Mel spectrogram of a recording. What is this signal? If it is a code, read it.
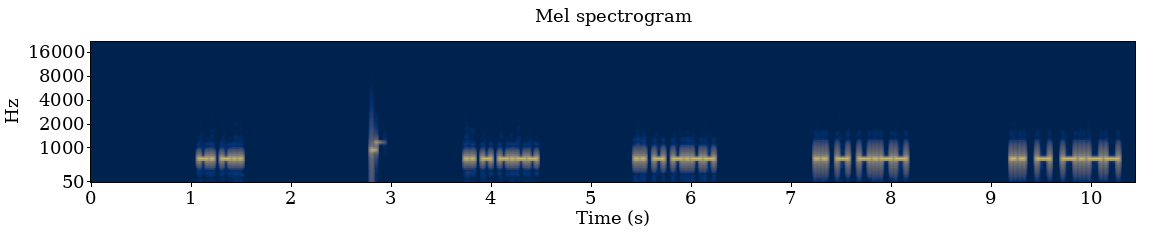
Morse code, heard as a keyed tone, about 35 wpm, 700 Hz. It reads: ND ITY ITY ITY ITY
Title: Speed-Racing Multi-letter Phonemes - 28wpm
